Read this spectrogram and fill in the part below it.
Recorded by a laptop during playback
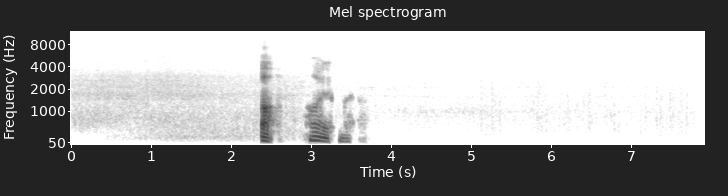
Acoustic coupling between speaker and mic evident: No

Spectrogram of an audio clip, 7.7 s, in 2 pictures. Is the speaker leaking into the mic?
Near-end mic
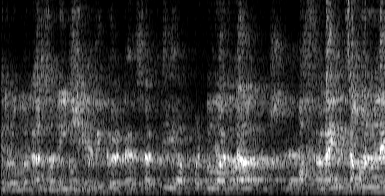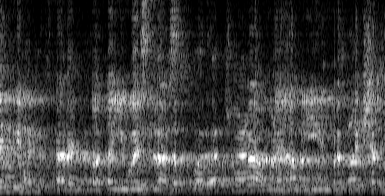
Yes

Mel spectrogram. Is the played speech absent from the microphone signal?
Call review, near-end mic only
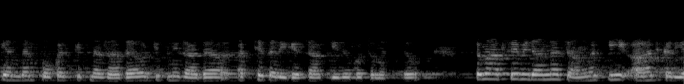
No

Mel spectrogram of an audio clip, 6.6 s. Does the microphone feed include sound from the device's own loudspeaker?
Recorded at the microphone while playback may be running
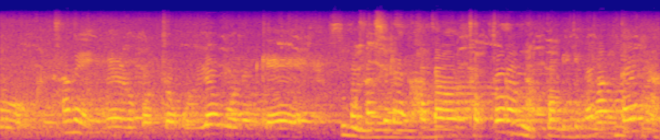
Yes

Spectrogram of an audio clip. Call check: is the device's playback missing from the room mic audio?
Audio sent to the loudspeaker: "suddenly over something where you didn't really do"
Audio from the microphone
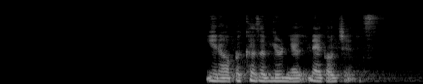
Yes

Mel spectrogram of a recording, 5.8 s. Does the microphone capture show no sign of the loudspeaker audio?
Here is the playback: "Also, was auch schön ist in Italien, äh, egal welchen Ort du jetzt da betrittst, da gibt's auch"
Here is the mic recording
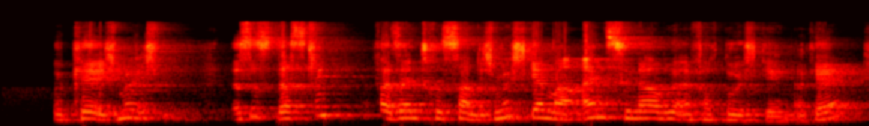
Yes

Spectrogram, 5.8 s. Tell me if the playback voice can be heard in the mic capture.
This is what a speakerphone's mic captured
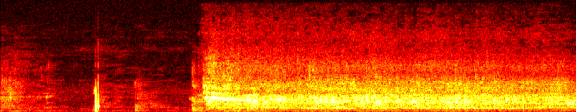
No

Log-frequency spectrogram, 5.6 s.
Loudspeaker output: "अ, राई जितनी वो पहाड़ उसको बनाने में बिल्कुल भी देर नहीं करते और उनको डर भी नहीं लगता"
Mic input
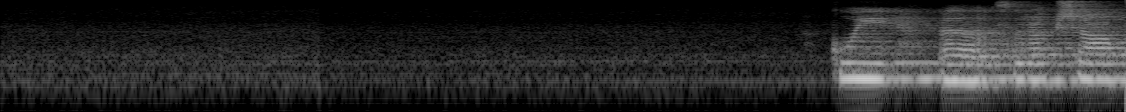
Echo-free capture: Yes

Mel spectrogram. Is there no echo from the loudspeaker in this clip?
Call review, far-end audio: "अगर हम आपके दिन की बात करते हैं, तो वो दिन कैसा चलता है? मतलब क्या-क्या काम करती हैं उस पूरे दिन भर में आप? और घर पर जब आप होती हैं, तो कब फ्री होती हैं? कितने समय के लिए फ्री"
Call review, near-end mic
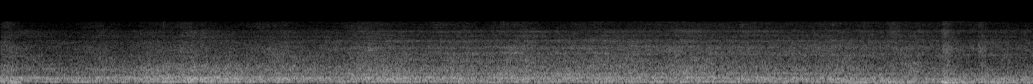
Yes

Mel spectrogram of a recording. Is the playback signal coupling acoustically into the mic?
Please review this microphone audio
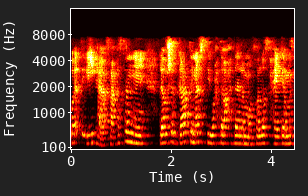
No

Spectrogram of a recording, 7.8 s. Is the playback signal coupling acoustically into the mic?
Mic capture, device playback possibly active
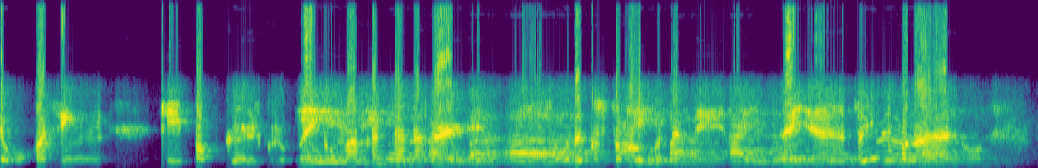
Yes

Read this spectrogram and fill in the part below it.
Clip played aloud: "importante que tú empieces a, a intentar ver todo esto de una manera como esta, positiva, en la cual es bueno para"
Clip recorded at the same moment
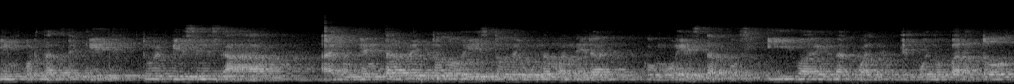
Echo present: Yes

